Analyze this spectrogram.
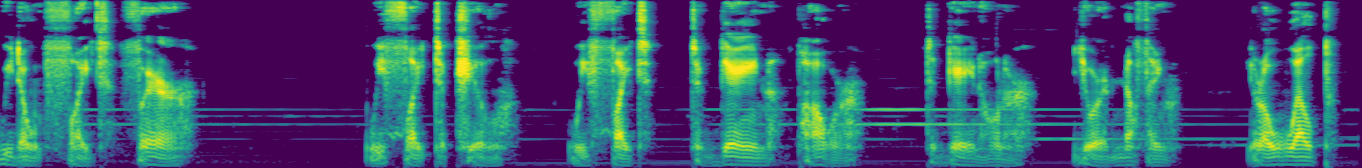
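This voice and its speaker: A man in a put-on character voice bellows at a very deep, low pitch, raspy, gravelly and rumbling. He goes very slowly with long, frequent pauses over faint background music. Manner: bellowing.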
